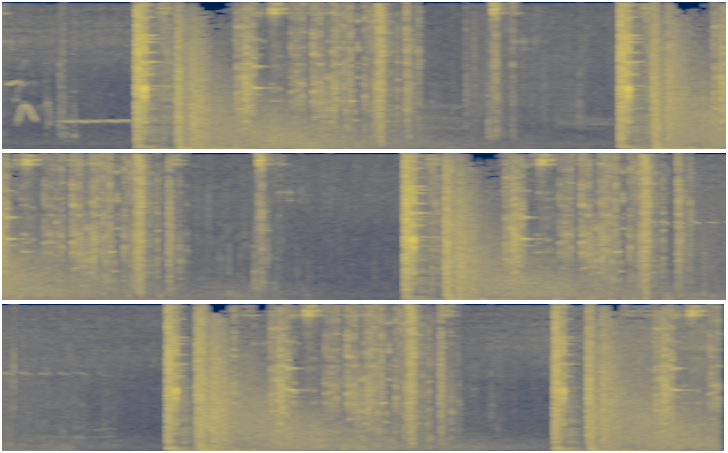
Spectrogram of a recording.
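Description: A heavy gun fires loud booming shots.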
